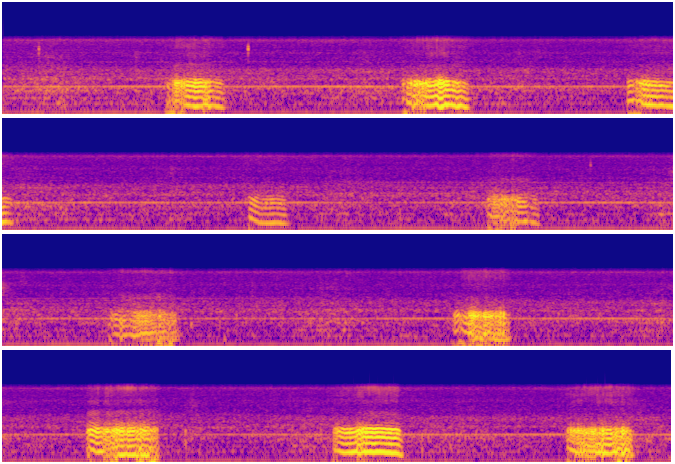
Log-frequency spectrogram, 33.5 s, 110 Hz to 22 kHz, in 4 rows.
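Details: Cavalier King Charles Spaniel snoring with eyes open: regular rattling snores about 20 breaths a minute over low room hum.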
